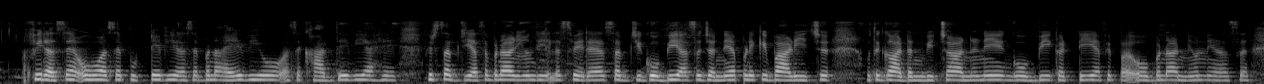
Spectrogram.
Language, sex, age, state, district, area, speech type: Dogri, female, 18-30, Jammu and Kashmir, Samba, rural, spontaneous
